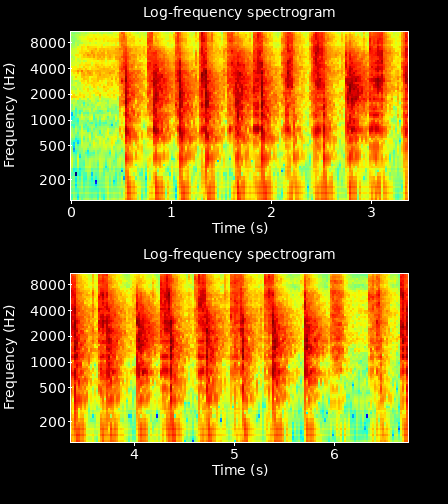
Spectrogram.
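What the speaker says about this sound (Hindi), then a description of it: "मेरी दोस्त प्याज काट रही है।" Onions chopped for spinach pakoras, a knife striking a cutting board in a steady run of about fifteen crisp, evenly spaced chops, close and fairly loud with no talk.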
